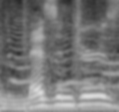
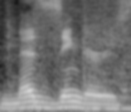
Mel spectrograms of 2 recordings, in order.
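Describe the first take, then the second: First: It sounds like 'messengers' with a z. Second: It sounds like 'men singers' with a z. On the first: "like messengers with an with a Z" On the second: "like men singers with a Z"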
